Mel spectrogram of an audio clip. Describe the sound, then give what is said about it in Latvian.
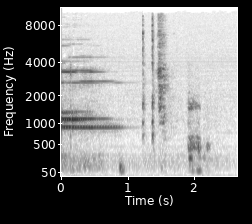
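A loud, sustained electric bell rings steadily for almost a second and then stops, followed by a few soft clicks and knocks. The bell is rung in a parliamentary session to call deputies to vote on proposal 193. “Lūdzu zvanu, balsosim par 193. Deputāta Valainis priekšlikumu.”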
